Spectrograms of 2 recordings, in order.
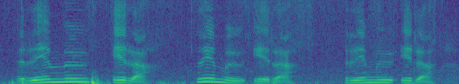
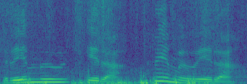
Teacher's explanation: it's quite a tricky one because of the two rolled R's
